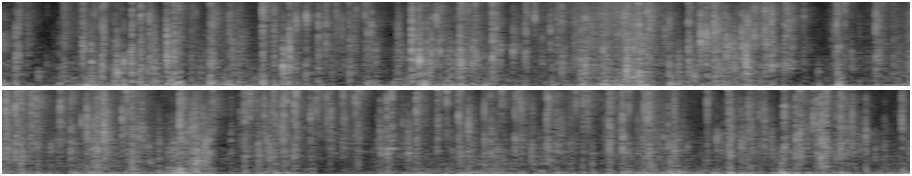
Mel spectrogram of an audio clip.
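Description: Gloved fingertips bend and crinkle clear plastic inflatable air-column packaging made of hollow tubes. The result is a dense, steady stream of bright crackling and crinkling with soft low thuds underneath, continuing without pause through the clip.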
